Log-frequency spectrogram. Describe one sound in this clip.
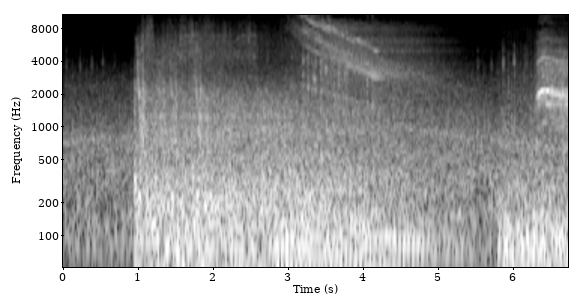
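Wind roars steadily.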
